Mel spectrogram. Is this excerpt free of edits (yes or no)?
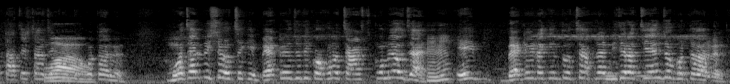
yes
